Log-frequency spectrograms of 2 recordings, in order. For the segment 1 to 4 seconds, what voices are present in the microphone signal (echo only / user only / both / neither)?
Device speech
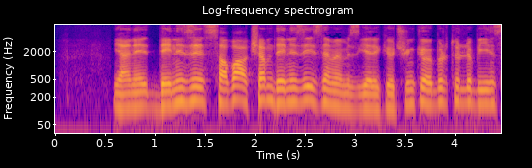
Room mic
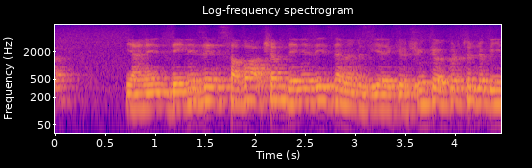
echo only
